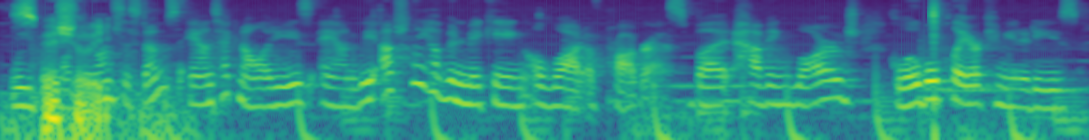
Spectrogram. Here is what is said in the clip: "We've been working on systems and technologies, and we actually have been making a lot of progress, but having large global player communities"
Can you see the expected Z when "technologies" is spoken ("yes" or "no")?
yes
